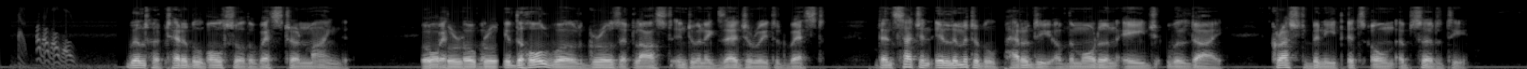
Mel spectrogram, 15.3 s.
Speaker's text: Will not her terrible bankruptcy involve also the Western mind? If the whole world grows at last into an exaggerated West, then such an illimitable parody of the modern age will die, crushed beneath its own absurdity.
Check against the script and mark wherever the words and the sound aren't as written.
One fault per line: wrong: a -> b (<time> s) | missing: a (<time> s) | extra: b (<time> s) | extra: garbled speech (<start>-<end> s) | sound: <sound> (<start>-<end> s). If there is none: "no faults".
sound: chirp (0.2-0.8 s)
missing: not (1.4 s)
missing: bankruptcy involve (2.0 s)
extra: garbled speech (4.2-5.0 s)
